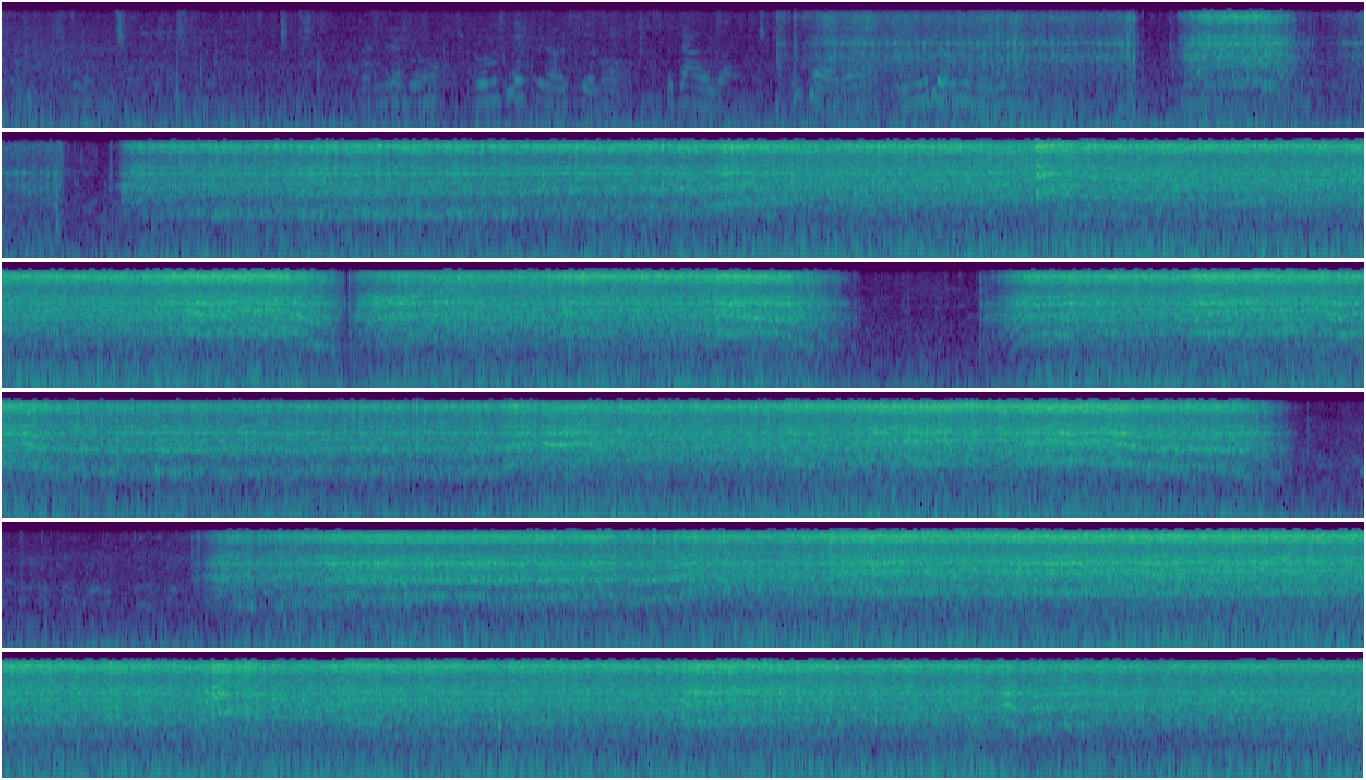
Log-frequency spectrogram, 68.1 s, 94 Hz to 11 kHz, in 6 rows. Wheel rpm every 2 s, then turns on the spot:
0, 0, 0, 20, 40, 40, 110, 150, 180, 230, 240, 230, 150, 210, 140, 90, 220, 170, 160, 220, 230, 200, 30, 50, 160, 190, 230, 230, 230, 250, 230, 230, 220, 230.
6-8 10-12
